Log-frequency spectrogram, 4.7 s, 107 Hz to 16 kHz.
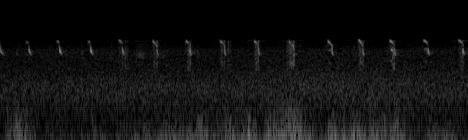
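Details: Booted eagle in Parc Natural dels Ports, 4 July 2021, early afternoon: a long series of thin, sharp whistled notes repeated roughly three times per second, over heavy low rumbling wind-like noise.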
